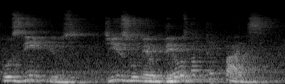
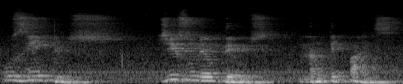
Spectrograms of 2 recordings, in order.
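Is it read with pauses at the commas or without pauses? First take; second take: without pauses; with pauses. First: It is read without pausing at the commas. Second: It is read pausing at each comma.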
